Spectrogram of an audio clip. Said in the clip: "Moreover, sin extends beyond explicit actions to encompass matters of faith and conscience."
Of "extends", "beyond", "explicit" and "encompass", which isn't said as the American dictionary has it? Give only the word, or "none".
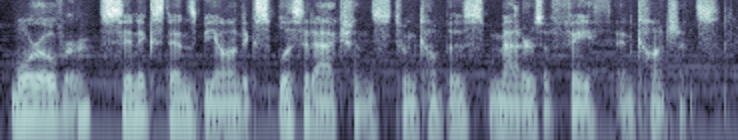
none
